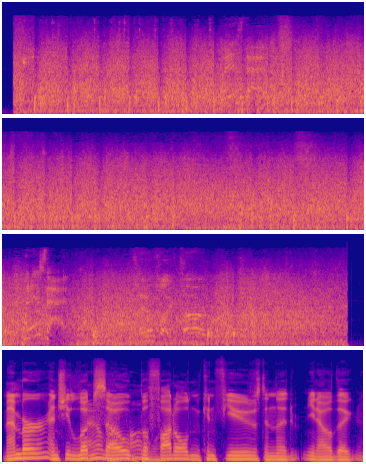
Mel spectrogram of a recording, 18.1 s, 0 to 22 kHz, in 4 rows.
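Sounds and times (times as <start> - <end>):
pistol gunfire barrage at the White House: 0.2 - 12.9
speech: 13.8 - 18.0
indistinct voices: 14.3 - 15.9.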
